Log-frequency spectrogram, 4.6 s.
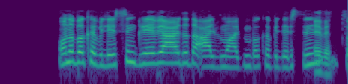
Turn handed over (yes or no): no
